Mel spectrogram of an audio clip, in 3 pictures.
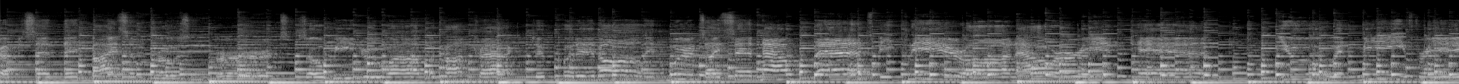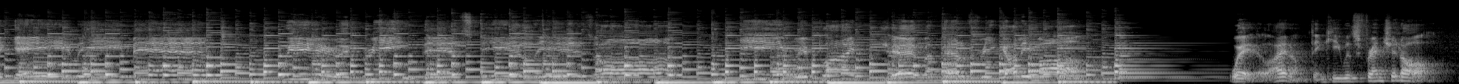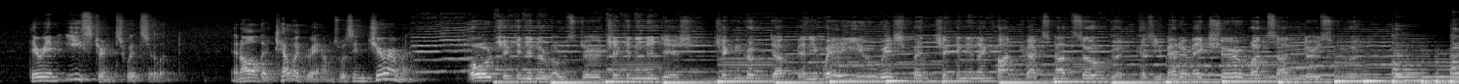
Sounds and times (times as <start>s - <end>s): Music: 0.0s - 26.9s, 33.3s - 43.7s.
